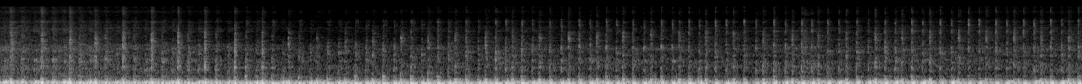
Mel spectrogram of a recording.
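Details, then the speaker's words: 1978 Monte Carlo, rebuilt 2004, sat for months: lumpy idle with irregular exhaust pops and stumbles; rough running with backfiring, stalls, won't accelerate; owner plans timing work. "well as you saw the motor does need a lot of TLC it turned off on me once on camera but I was actually trying to create more content driving down the street but I was having a lot of issues keeping it on it kept backfiring and also it wouldn't accelerate"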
